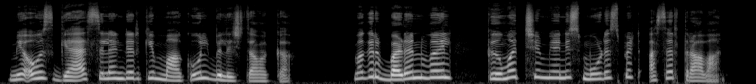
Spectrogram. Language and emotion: Kashmiri, sad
